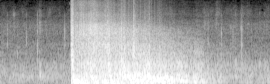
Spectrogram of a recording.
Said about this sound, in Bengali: কিন্তু পরে দেখি গ্রেনেডটা ফাটছে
